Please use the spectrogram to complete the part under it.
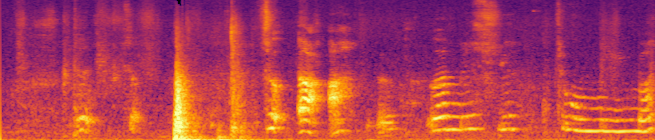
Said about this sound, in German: Was hast du gemacht? Zugemacht. Zugemacht. Was hast du zugemacht? Die Tür. Bitte? Die Tür. Die Tür hast du zugemacht.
